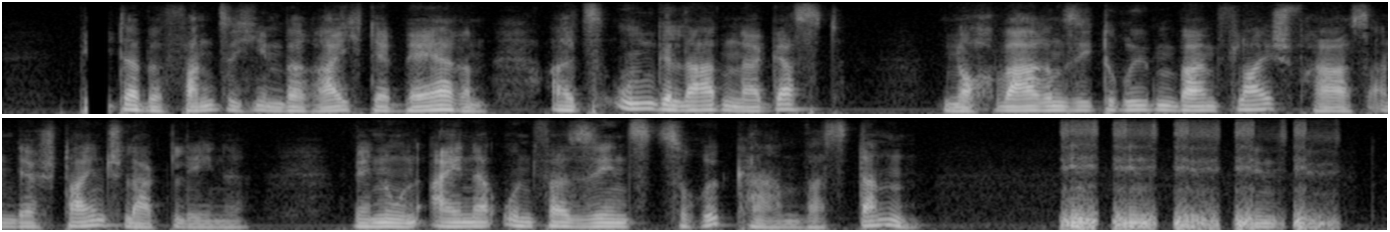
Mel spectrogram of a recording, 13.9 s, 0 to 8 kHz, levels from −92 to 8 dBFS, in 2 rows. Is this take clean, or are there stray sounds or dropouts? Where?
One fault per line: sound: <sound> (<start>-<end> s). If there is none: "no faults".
sound: dropout (0.4-0.5 s)
sound: laugh (12.2-13.6 s)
